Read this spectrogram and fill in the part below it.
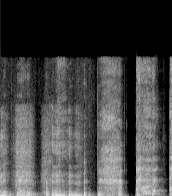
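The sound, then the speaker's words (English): A loud fit of coughing: several harsh, raspy coughs in quick succession with brief gaps between them, and no talking. “Sorry, I had a cough.”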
